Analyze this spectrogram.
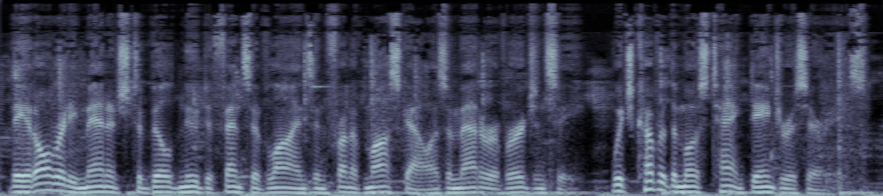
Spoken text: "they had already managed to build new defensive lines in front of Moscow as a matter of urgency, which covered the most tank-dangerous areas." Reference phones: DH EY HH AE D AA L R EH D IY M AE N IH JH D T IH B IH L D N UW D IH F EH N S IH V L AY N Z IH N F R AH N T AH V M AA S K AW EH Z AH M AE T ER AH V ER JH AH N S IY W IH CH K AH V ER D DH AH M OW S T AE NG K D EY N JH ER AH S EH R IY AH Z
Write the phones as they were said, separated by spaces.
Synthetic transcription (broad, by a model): DH EY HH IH D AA L R EH D IY M AE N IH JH T IH B IH L D N UW D IH F EH N S IH V L AY N Z IH N F R AH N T AH V M AA S K AW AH Z AH M AE T ER AH V ER JH AH N S IY W IH CH K AH V ER D DH AH M OW S T AE NG K D EY N JH ER AH S EH R IY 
